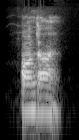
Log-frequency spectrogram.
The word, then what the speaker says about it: Bondi: Am I saying that correctly or is it Bondi? Bondi. Bondi. So I was saying it correctly.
